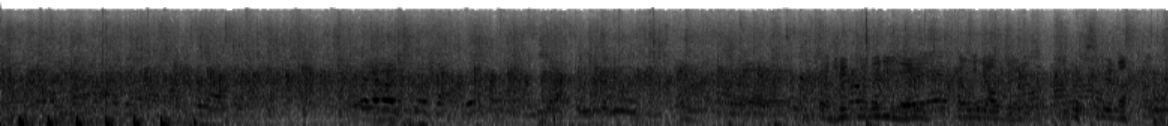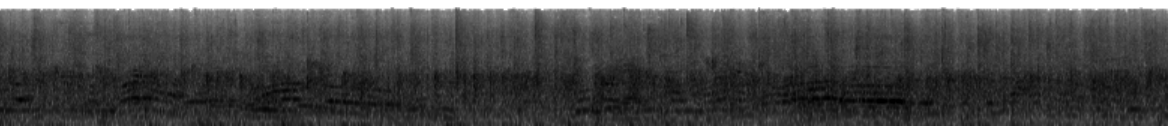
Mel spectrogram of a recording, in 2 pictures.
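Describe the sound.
Sustained audience applause fills the whole stretch, a dense, steady clatter of many hands clapping at an even loudness, with a murmur of crowd voices and some cheering woven through it.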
